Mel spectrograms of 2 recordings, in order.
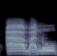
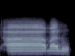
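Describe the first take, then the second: First: The long vowel is held for two beats. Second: The long vowel is held for six beats. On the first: "qashar dua harokat" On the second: "isbah enam harokat"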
